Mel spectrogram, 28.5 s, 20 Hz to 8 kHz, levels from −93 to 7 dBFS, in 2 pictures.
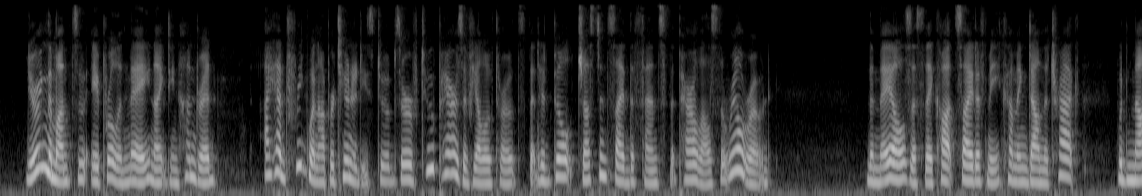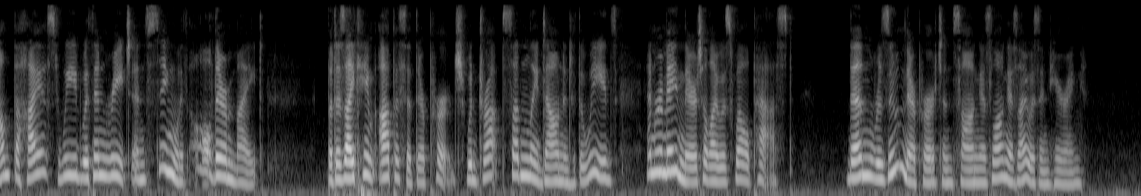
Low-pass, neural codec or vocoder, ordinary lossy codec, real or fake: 7.2 kHz; vocoder, 44.1 kHz, 80 mel bands, Vocos; MP3, 64 kbps; fake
